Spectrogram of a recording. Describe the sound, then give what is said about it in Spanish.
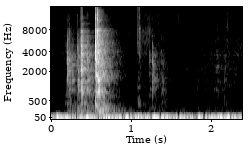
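A door being opened, with a couple of short scraping, knocking bursts within the first second and a half, then fading to near quiet over a steady low hum. “El viento ha abierto la puerta, ¿no?”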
